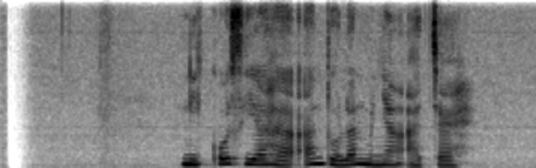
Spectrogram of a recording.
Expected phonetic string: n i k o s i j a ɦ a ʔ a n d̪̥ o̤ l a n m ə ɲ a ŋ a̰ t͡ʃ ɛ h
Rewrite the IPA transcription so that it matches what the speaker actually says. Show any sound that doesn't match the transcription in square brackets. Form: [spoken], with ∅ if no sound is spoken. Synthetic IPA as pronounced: n i k o s i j a ɦ a ʔ a n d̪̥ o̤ l a n m ə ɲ a ŋ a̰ t͡ʃ ɛ h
